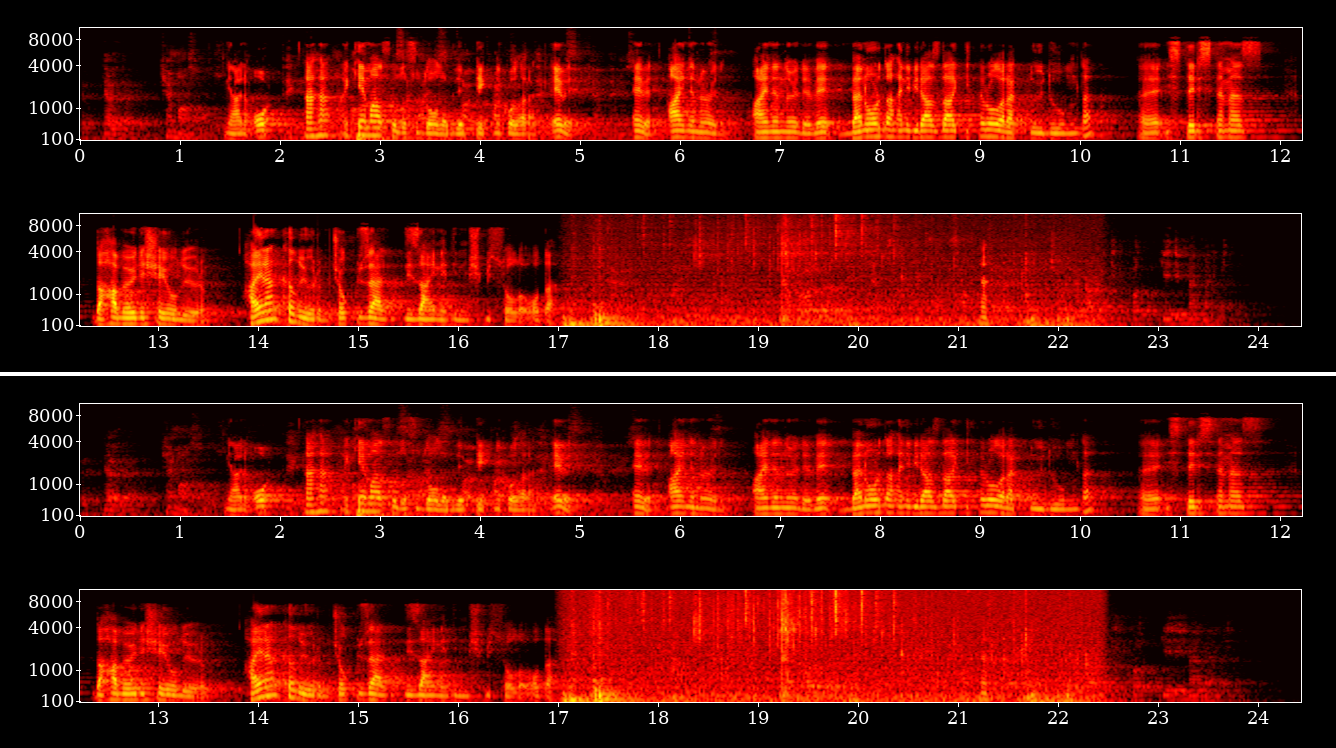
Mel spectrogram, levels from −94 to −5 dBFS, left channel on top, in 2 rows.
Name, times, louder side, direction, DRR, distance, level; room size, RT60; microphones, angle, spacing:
voice 1, 0.8-1.8 2.0-6.0 7.3-7.5 17.5-17.7 18.1-18.8 19.2-23.7, left 1 dB, 60° left, -3 dB, 5.9 m, -57 dB
voice 2, 1.4-1.9 2.2-3.9 4.3-4.9 5.5-6.4 6.7-10.1 10.6-11.8 12.3-13.5 13.9-17.0 21.2-21.3, left 3 dB, 30° left, 11 dB, 0.8 m, -39 dB
sound 1, 17.0-22.5, right 6 dB, 45° right, 0.8 m, -43 dB
26.5 x 15.0 x 7.8 m, 1.5 s
head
